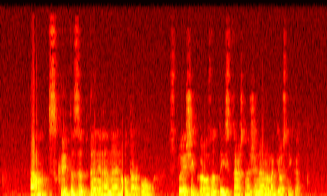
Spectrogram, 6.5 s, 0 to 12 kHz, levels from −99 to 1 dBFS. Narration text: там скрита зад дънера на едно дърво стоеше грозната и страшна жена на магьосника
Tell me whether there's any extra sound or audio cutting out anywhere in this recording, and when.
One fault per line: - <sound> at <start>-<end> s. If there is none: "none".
- dropout at 2.5-2.5 s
